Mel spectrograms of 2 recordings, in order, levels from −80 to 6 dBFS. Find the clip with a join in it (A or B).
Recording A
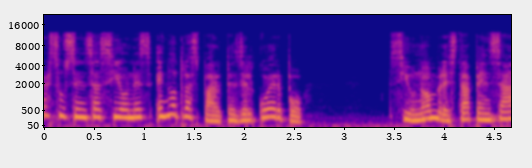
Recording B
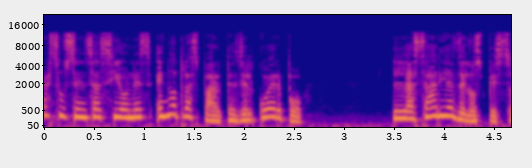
A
